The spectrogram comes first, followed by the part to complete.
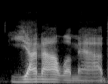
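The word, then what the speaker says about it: ianalumab: Um, but in I think it's Latin it's pronounced Giannis and so it's Yanalamab and it's spelled with an I instead of a J.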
